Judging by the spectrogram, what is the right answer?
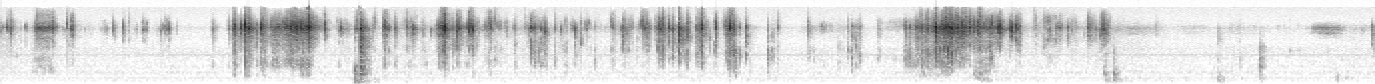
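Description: Crinkling and tearing of a trading-card pack's wrapper as it is opened by hand, in irregular crackling bursts with short rustles between them. One sharp click comes about three and a half seconds in.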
